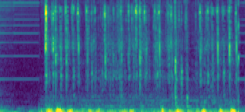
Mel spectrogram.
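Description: A web address is typed on a computer keyboard in a steady run of close, soft key clicks with no voices.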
